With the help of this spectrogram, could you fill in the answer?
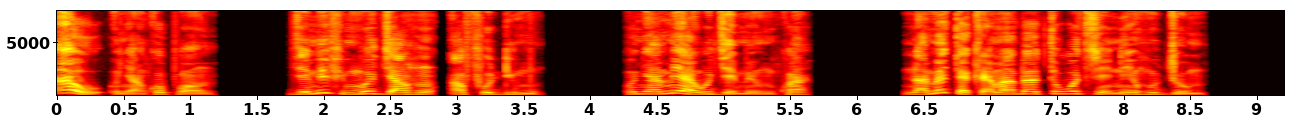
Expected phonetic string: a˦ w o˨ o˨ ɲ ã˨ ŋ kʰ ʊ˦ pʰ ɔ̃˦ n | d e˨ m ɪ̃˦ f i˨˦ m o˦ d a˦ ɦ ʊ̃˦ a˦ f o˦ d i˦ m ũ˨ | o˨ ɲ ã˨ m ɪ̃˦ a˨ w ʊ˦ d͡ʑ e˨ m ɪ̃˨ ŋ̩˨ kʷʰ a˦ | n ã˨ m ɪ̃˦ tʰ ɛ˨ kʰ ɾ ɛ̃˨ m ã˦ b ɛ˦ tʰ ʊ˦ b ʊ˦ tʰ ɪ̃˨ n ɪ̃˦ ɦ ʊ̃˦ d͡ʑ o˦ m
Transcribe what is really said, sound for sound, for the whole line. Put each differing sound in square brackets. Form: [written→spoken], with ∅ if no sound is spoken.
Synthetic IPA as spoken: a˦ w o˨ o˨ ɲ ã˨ ŋ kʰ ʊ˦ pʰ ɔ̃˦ n | [d→d͡ʑ] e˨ m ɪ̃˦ f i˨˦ m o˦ [d→d͡ʑ] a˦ ɦ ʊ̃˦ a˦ f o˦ d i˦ m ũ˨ | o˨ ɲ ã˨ m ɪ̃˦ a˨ w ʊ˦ d͡ʑ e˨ m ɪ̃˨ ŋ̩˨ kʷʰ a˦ | n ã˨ m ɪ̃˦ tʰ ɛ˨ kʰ ɾ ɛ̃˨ m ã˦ b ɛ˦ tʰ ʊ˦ [b→w] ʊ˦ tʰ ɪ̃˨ n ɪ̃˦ ɦ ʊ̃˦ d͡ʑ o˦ m

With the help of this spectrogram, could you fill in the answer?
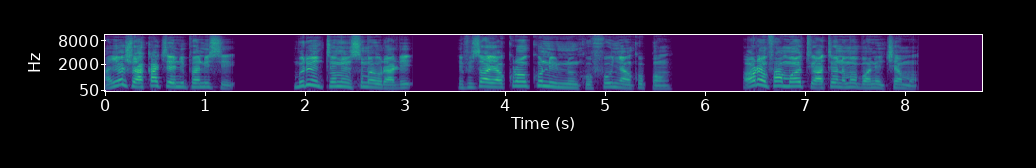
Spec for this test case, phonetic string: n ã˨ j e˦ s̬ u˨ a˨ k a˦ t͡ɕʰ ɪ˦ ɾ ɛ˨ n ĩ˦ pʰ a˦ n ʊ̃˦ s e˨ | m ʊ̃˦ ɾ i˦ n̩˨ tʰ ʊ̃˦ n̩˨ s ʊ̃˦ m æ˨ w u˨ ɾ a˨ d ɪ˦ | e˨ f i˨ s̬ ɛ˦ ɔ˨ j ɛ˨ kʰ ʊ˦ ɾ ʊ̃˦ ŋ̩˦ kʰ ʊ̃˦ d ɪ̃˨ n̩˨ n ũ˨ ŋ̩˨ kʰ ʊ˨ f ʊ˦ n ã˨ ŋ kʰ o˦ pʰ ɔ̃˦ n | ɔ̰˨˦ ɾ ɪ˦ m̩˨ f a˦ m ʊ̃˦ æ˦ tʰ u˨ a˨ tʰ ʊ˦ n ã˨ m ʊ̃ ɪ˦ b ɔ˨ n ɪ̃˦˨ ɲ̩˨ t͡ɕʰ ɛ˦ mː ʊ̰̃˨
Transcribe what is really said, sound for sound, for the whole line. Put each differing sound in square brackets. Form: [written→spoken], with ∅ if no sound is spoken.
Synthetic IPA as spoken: n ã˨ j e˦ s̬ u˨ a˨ k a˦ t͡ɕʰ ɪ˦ ɾ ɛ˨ n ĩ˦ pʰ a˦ n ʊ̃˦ s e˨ | m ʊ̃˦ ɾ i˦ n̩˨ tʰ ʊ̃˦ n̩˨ s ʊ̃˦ m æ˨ w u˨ ɾ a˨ d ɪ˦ | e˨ f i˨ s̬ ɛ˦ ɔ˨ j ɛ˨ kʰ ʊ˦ ɾ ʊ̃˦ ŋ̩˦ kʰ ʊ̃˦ [d→n] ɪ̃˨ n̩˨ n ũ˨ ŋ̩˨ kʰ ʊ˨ f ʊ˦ [n→ɲ] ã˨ ŋ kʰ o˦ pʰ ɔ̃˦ n | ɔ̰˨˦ ɾ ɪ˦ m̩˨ f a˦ m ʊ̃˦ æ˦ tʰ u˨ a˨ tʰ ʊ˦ n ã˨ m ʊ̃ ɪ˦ b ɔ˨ n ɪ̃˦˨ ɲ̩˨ t͡ɕʰ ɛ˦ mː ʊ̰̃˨

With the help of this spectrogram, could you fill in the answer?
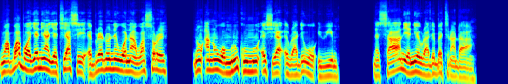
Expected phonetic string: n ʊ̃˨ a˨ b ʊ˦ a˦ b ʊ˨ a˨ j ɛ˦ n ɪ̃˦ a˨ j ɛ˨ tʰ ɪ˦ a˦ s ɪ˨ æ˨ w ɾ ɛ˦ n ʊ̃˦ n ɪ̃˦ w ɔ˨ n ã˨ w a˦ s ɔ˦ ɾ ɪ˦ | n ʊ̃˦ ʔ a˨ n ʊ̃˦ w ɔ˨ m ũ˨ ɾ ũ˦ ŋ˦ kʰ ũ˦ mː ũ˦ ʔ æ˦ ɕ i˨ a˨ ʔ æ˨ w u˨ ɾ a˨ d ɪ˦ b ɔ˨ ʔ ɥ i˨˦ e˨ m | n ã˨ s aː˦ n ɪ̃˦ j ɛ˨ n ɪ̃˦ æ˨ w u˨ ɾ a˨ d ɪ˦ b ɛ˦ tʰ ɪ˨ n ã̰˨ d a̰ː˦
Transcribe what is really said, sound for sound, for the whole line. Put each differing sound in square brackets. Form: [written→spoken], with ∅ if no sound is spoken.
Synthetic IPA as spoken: n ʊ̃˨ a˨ b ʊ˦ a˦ b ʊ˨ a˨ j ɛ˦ n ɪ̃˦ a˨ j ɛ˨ tʰ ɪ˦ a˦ s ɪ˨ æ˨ [w→b] ɾ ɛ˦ n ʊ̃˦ n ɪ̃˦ w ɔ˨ n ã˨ w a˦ s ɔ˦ ɾ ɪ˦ | n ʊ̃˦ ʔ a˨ n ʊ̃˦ w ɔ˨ m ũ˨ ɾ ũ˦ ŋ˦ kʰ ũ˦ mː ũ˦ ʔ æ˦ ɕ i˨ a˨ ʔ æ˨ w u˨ ɾ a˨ d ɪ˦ [b→w] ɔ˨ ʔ ɥ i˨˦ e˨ m | n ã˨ s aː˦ n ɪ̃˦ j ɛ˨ n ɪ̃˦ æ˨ w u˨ ɾ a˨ d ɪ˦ b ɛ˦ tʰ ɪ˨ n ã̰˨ d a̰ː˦

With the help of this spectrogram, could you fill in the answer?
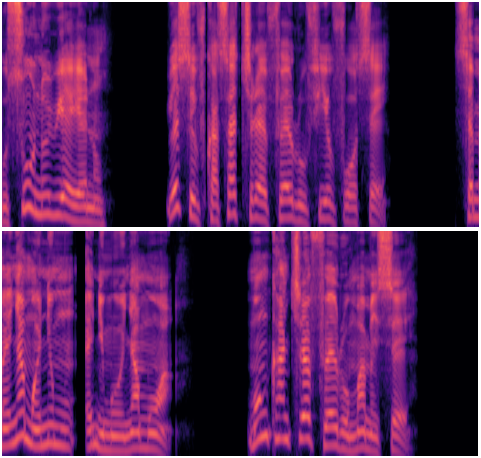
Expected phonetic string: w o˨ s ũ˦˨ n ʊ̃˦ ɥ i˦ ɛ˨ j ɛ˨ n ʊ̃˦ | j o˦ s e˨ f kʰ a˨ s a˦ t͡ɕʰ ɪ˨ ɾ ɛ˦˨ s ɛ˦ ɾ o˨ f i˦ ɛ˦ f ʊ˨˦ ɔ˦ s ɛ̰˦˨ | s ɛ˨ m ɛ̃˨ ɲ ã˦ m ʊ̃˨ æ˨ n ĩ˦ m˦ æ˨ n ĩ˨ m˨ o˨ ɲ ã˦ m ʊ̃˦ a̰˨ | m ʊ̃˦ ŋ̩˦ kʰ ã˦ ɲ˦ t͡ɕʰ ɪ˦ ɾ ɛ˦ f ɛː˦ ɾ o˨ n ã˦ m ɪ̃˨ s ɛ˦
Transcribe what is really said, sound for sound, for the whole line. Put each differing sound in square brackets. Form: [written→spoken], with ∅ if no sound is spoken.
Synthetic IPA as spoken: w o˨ s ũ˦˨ n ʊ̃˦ ɥ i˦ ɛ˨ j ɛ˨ n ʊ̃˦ | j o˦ s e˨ f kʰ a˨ s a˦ t͡ɕʰ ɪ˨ ɾ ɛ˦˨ [s→f] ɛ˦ ɾ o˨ f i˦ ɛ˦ f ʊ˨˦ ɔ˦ s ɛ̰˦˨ | s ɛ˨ m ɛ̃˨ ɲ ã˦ m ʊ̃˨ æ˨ n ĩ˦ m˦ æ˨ n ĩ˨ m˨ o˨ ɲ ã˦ m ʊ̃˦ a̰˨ | m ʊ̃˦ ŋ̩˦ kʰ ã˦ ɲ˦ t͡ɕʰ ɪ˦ ɾ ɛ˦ f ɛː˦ ɾ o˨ [n→m] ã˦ m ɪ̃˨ s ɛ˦

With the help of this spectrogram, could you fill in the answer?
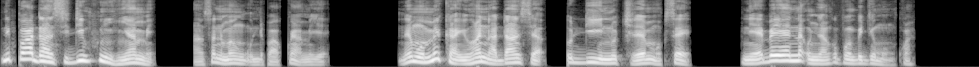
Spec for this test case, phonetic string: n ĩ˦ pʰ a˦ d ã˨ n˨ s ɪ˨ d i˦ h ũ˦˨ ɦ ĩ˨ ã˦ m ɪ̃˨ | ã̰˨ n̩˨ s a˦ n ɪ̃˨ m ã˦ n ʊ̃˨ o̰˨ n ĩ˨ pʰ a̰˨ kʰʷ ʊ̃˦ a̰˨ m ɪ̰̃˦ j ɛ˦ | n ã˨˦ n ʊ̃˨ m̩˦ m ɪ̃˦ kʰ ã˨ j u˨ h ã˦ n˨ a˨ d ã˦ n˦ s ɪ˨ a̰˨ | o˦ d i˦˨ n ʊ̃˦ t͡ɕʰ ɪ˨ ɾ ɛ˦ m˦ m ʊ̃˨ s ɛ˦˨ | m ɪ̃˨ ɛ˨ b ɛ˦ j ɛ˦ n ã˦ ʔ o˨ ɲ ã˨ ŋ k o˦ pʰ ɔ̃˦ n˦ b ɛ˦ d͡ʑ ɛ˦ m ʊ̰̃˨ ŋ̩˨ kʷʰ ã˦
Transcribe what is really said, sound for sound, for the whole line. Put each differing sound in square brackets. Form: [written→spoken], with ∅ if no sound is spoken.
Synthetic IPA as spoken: n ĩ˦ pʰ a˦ d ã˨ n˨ s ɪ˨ d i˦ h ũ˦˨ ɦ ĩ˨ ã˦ m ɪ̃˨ | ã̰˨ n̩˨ s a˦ n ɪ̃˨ m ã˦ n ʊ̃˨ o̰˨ n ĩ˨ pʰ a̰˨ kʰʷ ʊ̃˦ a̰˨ m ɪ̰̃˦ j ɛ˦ | n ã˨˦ [n→m] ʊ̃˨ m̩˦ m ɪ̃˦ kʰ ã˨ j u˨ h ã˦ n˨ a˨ d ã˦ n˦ s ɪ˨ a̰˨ | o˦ d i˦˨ n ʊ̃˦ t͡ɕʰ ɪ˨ ɾ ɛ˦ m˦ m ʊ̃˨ s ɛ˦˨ | [m→n] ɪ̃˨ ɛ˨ b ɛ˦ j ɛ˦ n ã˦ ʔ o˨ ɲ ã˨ ŋ k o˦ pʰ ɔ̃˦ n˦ b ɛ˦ d͡ʑ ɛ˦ m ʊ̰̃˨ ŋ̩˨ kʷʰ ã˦

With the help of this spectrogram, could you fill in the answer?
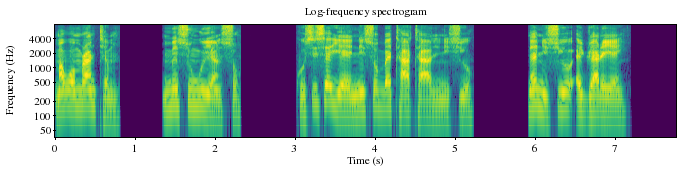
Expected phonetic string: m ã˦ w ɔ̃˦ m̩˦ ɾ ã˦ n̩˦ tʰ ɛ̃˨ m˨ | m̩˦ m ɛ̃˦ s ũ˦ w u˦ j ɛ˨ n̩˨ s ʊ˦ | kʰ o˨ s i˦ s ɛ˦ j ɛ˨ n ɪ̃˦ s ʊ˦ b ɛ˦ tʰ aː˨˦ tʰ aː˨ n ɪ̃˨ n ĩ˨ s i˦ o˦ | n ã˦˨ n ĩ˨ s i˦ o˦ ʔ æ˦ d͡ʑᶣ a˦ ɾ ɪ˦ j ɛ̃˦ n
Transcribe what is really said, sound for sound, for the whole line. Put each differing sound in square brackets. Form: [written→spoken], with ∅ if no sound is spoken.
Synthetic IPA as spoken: m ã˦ w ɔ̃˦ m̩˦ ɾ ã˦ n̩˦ tʰ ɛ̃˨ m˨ | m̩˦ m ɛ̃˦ s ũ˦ w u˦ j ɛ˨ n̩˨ s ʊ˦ | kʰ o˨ s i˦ s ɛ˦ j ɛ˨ n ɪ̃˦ s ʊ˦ b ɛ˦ tʰ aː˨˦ tʰ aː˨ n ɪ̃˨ n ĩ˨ s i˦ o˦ | n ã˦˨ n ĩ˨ s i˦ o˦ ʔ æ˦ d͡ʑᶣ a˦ ɾ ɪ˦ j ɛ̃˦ n

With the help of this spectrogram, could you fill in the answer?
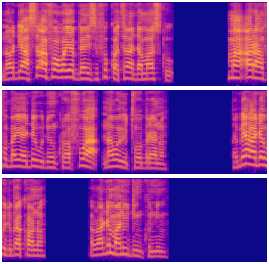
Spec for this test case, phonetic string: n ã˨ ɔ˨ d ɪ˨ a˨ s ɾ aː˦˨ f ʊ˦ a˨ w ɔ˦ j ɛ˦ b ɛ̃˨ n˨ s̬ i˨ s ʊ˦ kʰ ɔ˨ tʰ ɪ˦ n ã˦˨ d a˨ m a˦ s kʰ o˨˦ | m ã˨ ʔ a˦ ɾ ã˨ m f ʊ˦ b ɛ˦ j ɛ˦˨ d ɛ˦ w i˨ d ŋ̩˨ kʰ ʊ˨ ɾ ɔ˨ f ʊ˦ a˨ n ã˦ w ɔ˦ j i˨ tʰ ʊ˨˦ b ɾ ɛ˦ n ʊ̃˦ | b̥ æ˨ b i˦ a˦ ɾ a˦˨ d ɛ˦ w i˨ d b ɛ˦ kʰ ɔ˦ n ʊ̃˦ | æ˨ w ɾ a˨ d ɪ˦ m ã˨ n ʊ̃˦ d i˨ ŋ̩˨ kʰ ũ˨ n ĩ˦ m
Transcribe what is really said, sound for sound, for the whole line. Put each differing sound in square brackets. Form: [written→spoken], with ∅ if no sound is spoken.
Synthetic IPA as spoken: n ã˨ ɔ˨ d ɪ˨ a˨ s ɾ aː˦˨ f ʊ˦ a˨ w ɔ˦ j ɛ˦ b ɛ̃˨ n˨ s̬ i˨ [s→f] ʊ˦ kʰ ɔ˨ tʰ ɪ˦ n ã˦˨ d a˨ m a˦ s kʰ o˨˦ | m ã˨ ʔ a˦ ɾ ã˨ m f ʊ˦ b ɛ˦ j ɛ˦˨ d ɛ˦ w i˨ d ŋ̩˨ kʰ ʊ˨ ɾ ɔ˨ f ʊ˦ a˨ n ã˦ w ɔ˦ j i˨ tʰ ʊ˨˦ b ɾ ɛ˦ n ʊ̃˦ | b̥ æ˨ b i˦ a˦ ɾ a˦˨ d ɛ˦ w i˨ d b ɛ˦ kʰ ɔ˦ n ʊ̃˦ | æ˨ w ɾ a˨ d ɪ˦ m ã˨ n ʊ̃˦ d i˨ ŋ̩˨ kʰ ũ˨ n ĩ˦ m

